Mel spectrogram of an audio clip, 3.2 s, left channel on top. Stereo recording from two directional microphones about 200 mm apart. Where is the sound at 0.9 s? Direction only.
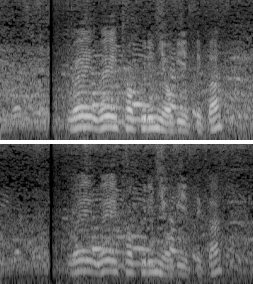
15° left (ahead or behind).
